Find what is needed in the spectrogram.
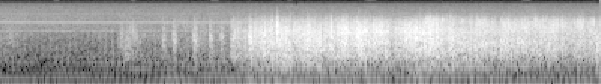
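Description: Dense battle noise on an old film soundtrack: a crackling, rumbling burst of firing that swells about a second and a half in and lasts about two seconds, over a faint low hum.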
